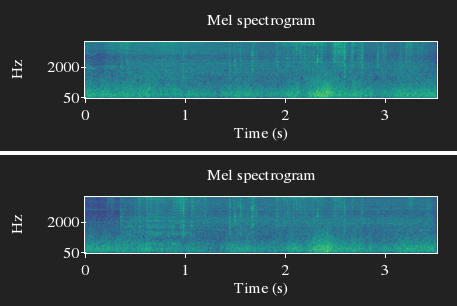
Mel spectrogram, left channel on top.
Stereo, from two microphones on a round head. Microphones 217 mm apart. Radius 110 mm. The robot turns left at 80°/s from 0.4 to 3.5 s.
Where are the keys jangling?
50° right; by 3.4 s 70° left.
